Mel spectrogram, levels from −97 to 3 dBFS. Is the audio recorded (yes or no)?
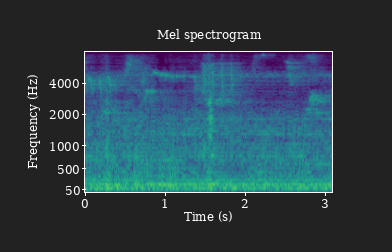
no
